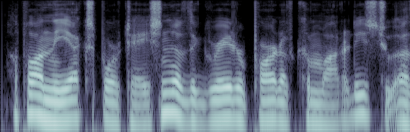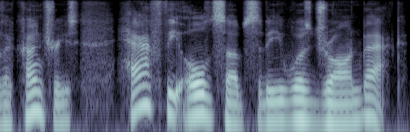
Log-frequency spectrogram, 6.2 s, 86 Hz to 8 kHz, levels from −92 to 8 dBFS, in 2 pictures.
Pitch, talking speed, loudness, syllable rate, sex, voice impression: 130 Hz, 185 wpm, -19 LUFS, 5.4 syllables/s, male, very masculine, very adult-like, thick, tensed, very powerful, slightly bright, hard, very clear, fluent, raspy, cool, intellectual, very refreshing, sincere, calm, mature, friendly, very reassuring, unique, elegant, wild, slightly sweet, lively, strict, slightly intense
